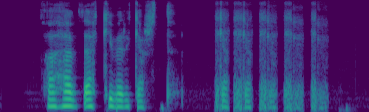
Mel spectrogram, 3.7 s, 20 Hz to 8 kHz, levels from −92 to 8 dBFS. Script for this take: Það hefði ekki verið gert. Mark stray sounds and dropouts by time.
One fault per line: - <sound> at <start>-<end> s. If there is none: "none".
- laugh at 2.1-3.3 s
